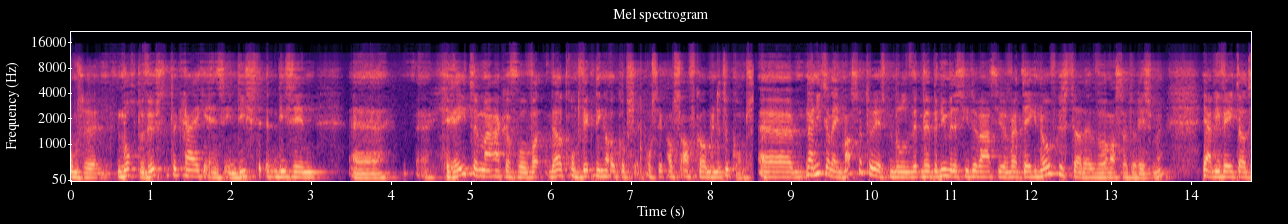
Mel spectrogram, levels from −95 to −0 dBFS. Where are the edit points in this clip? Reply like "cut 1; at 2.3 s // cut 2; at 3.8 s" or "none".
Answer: cut 1; at 8.5 s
